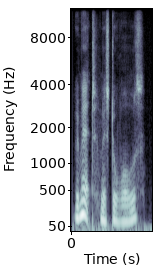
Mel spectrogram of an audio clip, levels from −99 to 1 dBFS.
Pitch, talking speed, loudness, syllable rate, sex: 115 Hz, 195 wpm, -16 LUFS, 4.0 syllables/s, male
